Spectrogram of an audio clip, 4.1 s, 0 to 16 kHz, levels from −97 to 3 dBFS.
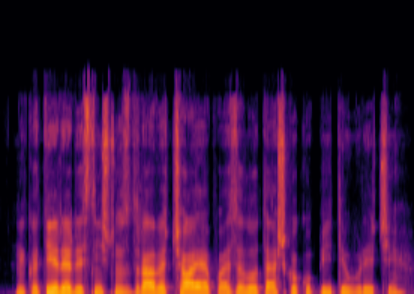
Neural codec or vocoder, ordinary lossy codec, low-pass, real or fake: none; Opus, 32 kbps; 10.8 kHz; real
